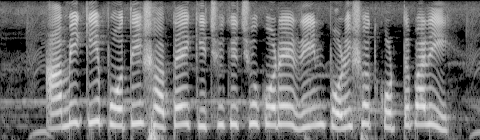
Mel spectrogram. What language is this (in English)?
Bangla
